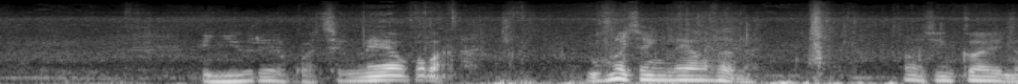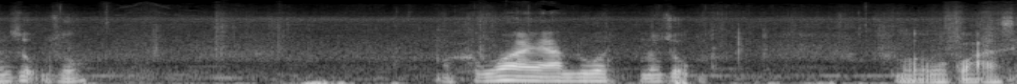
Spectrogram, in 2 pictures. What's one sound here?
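A young man talks with animation close to a clip-on microphone, outdoors.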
